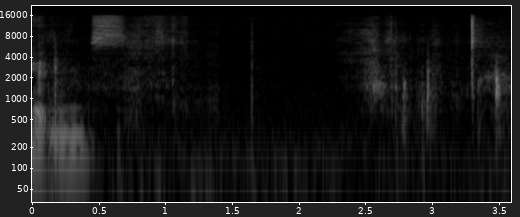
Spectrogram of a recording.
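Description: Pages of a book rustle as they turn.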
